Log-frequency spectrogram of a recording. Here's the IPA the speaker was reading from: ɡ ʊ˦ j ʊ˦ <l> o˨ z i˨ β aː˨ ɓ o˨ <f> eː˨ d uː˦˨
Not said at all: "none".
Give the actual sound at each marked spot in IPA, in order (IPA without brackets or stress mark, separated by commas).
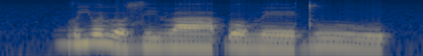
l, β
